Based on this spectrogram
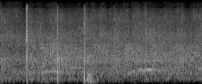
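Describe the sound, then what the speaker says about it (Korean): A church congregation at a Friday worship service breaks into brief, faint scattered clapping, a few separate claps in a large room with a murmur of voices. "박수."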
